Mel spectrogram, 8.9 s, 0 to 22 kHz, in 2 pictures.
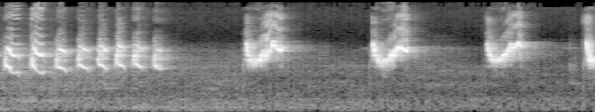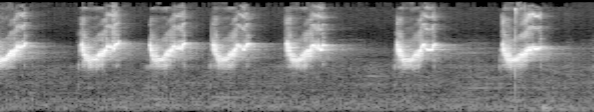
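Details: Long-tailed shrike of the Madura type, described as mimicking many other birds such as sparrows and prinias. A quick burst of about eight chattering notes is followed by eleven sharp, high, up-and-down whistled notes spaced roughly every 0.7 seconds.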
